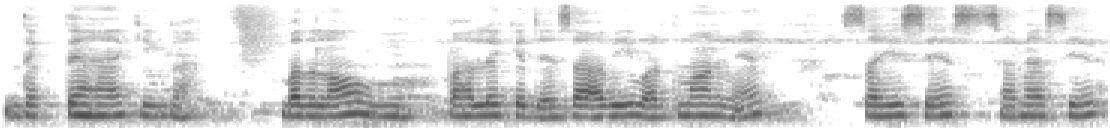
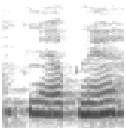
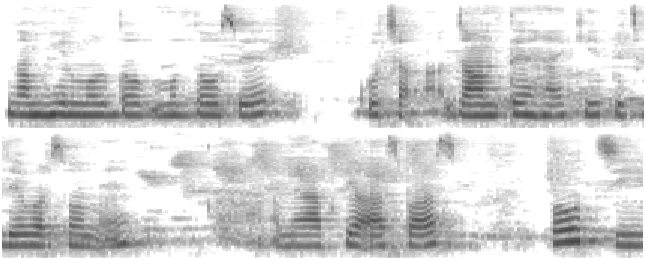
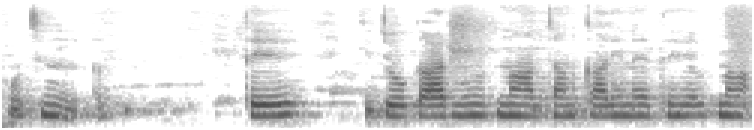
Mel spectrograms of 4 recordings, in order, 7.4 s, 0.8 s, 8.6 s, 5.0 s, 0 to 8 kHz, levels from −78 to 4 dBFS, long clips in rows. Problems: constant background noise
